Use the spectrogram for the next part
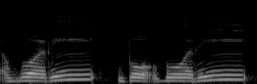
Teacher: بوری کیونکہ یہ زیر کے ساتھ ہے تو روانی میں یہ باریکی سے پڑھی جائے گی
